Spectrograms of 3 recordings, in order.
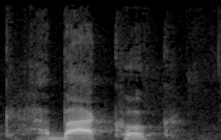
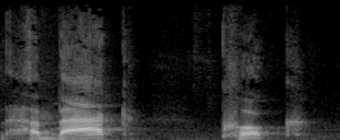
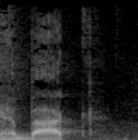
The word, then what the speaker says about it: Habakkuk: Habakkuk is how you really pronounce it. Habakkuk. Anyway. But you can say Habakkuk. I mean, he's not going to argue with you. He's not going to correct you.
